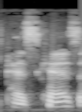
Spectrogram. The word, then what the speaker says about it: Piscus: It's very like in Latin, it's Piss Kiss. It's like anti-Pisces, Pisces, but it's spelled like P-I-C or P-I-S-C-U-S, but it sounds like piss and kiss.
